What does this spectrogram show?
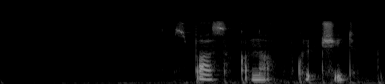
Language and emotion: Russian, sad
